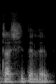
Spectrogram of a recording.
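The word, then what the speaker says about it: བཀྲ་ཤིས་བདེ་ལེགས: And tashi delek is spelled with a ka. So this is the example for the rule. The reason we pronounce it tashi delek is because of this rule here.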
